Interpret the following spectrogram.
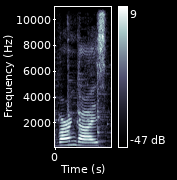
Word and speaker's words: barangay: These were known as the barangays, pronounced as barangay.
